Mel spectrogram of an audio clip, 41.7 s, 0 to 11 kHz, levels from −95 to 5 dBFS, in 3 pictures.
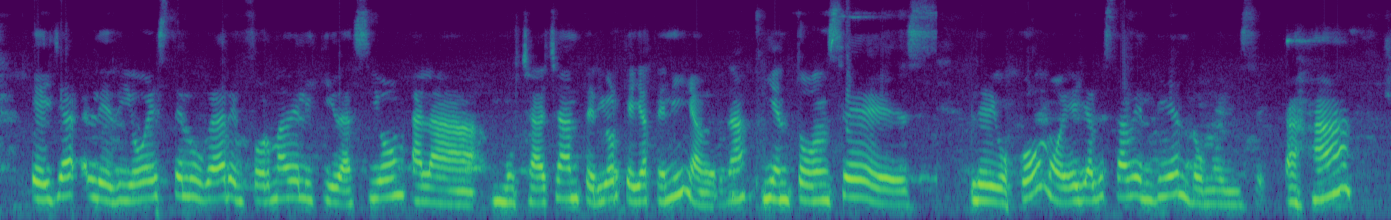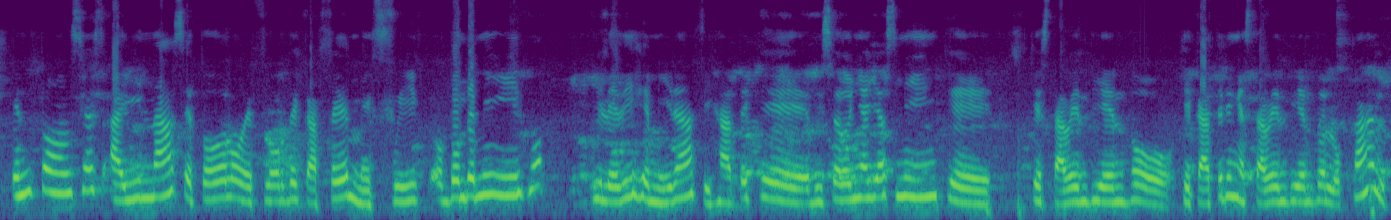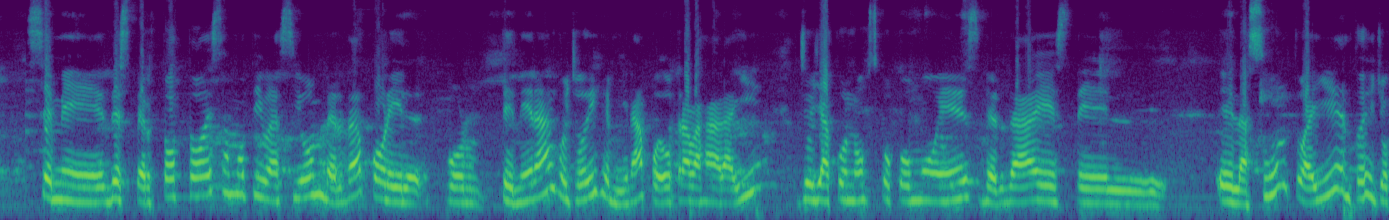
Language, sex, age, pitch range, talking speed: Spanish, female, 50-69, 185-240 Hz, 135 wpm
